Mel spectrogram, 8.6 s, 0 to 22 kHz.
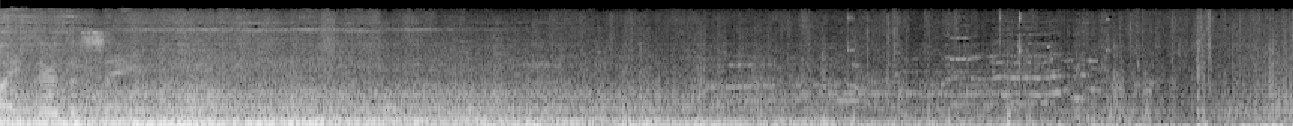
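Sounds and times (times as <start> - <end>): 
heavy train rumbling past: 0.0 - 7.3
faint metallic squeals and clicks of train wheels: 1.9 - 8.6.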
